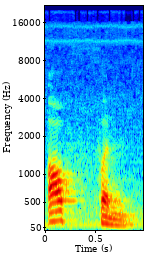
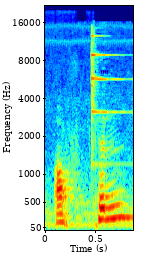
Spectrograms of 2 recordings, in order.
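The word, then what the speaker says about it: often: ಒಂದು okay now ಆಫನ್ ಆಫನ್ ಇಲ್ಲಿ T silent ಮಾಡಬೇಕು ಅಂತಿಲ್ಲ ಆಫನ್ನ ಎರಡು ತರ ಹೇಳ್ತಾರೆ ಒಂದು ಟಿ ಸೈಲೆಂಟ್ ಮಾಡಿ ಹೇಳ್ತಾರೆ ಟಿ ಸೈಲೆಂಟ್ ಇಲ್ಲದೇನೆನು ಹೇಳ್ತಾರೆ ಆಫನ್ ಅಂತ ಹೇಳಬಹುದು ಆಫ್ಟನ್ ಅಂತನು ಹೇಳಬಹುದು ಸೊ ಸೈಲೆಂಟ್ ಮಾಡಿ ಹೇಳೋದೆ ಉತ್ತಮ ಯಾಕೆ ಒಂದು ಎಕ್ಸ್ಟ್ರಾ ಅಕ್ಷರನ ಯಾಕೆ ಹೇಳಬೇಕು ನಾವು ಆಪ್ಷನ್ ಅನ್ನೋದಕ್ಕಿಂತ ಆಫನ್ is better next tsunami ಸುನಾಮಿಯಲ್ಲಿಟಿ silent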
